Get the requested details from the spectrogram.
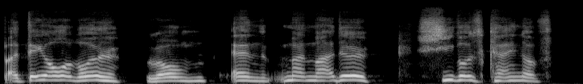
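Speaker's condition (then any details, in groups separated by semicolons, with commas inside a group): Cerebral palsy; shaking body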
